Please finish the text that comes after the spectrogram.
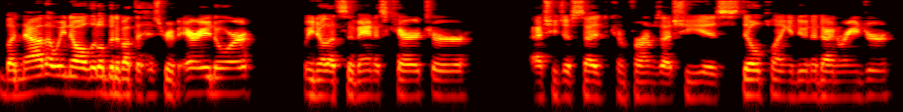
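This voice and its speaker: A male podcast host with a bright, forward voice at a middling pitch. He chats casually and explains things in an encouraging, agreeable way. The recording is a little dull and lo-fi. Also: flat delivery, brisk. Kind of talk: casual explanatory chat about a tabletop game.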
